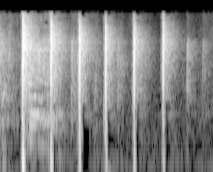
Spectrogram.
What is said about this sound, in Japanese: 盛大な拍手でお祝いをしてあげて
